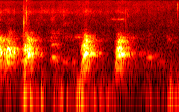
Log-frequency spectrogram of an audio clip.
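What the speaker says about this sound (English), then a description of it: "Quiet, barking dogs." Dogs bark outdoors in a steady series of about four loud, spaced barks, close enough to stand out clearly over a quiet background.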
